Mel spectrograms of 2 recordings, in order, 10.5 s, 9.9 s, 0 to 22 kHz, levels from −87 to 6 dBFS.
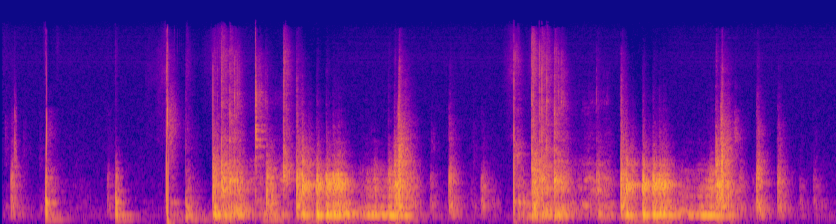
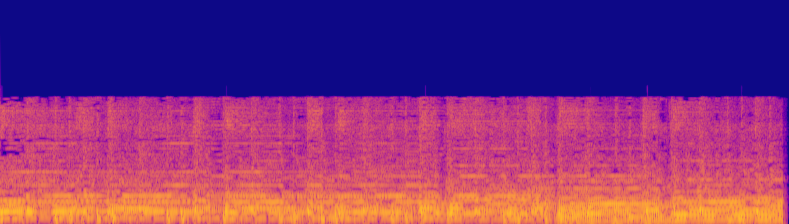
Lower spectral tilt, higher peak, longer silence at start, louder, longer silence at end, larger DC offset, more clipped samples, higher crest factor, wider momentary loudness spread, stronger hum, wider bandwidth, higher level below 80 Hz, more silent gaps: second, -6 dB/octave vs -11 dB/octave; about the same, 0 dBFS vs 0 dBFS; first, 0.15 s vs 0 s; second, -17 LUFS vs -14 LUFS; first, 0.4 s vs 0.05 s; neither; neither; first, 18 dB vs 12 dB; first, 18 LU vs 3 LU; neither; first, 14.5 kHz vs 4.5 kHz; second, -40 dBFS vs -22 dBFS; neither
